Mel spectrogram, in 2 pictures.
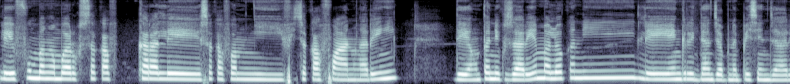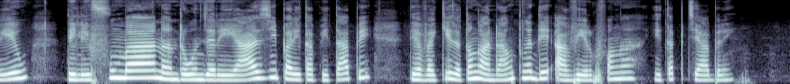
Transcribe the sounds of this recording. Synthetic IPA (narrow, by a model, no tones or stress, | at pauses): lefumbaŋambaɾaku̥sakaf | kaɾalesakafaminifi̥t͡sakafanaŋaɾeɲi | d̪eaŋut̪anikuzaɾemaloakənilẽːŋɡɾed̪iãnd͡ʒiabinəpesand͡ʒaɾeu | d̪elefumbənaɳɖ͡ʐaand͡ʒaɾeazipaɾet̪apet̪api | d̪eavakezat̪oŋɡaɳɖ͡ʐaŋut̪uŋəd̪eʔaveɾiku̥faŋəet̪apid̪iabireɲi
